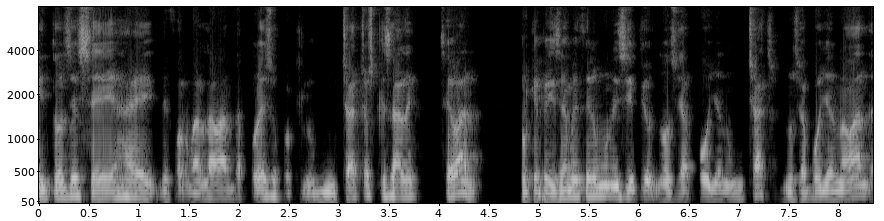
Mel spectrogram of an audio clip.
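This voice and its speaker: At a fairly quick pace, a man speaks in a normal speaking voice, medium in pitch with ordinary pitch variation, recorded dry and close with no echo. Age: 60s. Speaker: band musician and director. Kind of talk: interview.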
